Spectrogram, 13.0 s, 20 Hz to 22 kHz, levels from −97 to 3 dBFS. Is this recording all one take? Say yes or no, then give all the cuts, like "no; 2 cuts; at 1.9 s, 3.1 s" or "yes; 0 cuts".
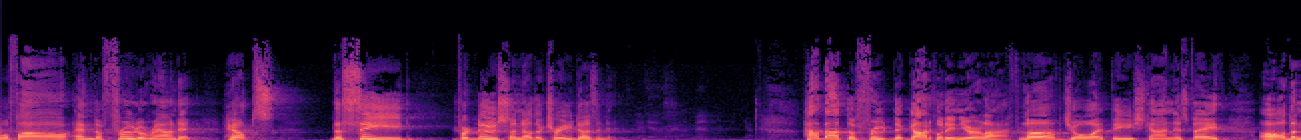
no; 4 cuts; at 4.5 s, 9.3 s, 11.4 s, 11.9 s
